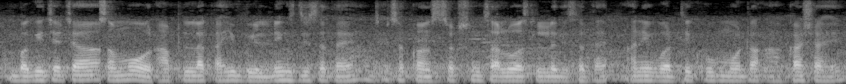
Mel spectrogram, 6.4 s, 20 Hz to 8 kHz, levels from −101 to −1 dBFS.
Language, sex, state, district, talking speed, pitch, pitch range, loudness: Marathi, male, Maharashtra, Nagpur, 190 wpm, 115 Hz, 110-115 Hz, -29 LUFS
